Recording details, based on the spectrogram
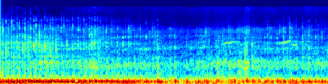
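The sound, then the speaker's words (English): A loud motorcycle engine rumbles as it passes with its radio blaring, a deep, steady roar that holds for a few seconds with slight wavers in revving and no voices over it. “As if the motorcycle wasn't loud enough to have the radio blaring.”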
